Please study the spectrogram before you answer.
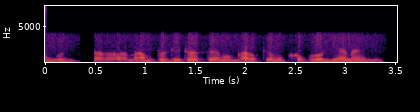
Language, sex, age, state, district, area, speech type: Assamese, male, 30-45, Assam, Majuli, urban, conversation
